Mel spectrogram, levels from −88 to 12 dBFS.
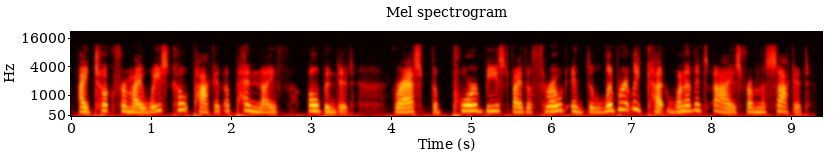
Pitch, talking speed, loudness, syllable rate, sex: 235 Hz, 170 wpm, -19 LUFS, 5.0 syllables/s, female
